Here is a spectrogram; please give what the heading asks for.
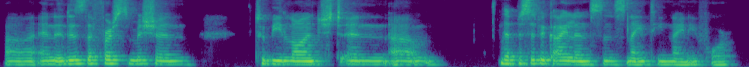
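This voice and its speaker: A middle-aged woman speaks in an oral history interview. She was born in Ethiopia and raised in North Carolina, and she talks in a reflective, unhurried way. She pauses often and fills the gaps with small hesitations. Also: deep voice, level tone, darkish tone. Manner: reflective, halting with frequent fillers. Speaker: interviewee, diplomat.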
